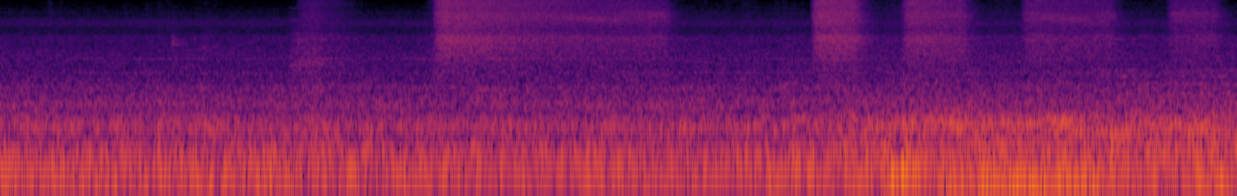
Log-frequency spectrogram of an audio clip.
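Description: Hankyu electric train's compressed-air system venting in a series of hisses: a long hiss of about three seconds, then several shorter ones. A low steady hum comes in about two thirds of the way through, over the stationary train's low rumble.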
